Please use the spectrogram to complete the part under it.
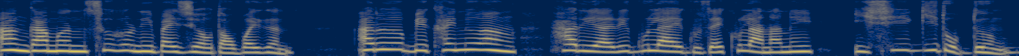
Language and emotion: Bodo, fearful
